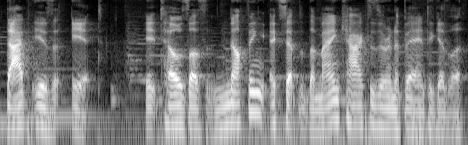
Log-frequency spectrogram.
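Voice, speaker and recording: Low-voiced man with a slushy lisp. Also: quick pace, pushed and bright. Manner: blunt, sarcastic, sweary, self-deprecating at times. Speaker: video reviewer. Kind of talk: scripted critical review voice-over. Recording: voice-over with music underneath. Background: background music.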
